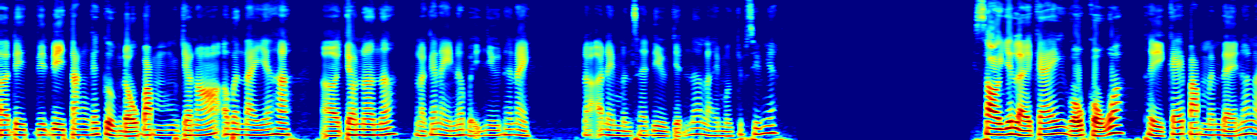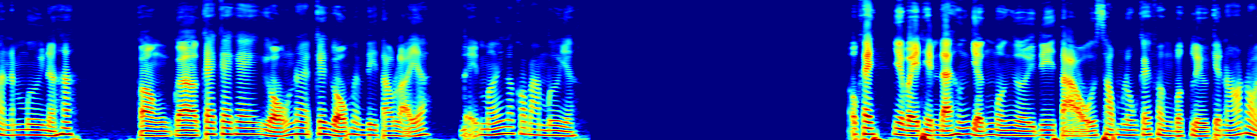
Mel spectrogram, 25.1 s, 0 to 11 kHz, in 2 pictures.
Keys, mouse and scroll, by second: 5.4 click, 8.2 click, 8.7 m, 8.8 middle click, 8.9 scroll down 1, 9.0 middle click, 10.2 click, 12.5 middle click, 13.1 scroll up 1, 13.5 click, 15.6 middle click, 16.9 click, 18.0 KP_5, 18.4 middle click, 18.8 click, 18.8-20.4 scroll down 1, 20.4 click, 20.4 scroll up 1, 20.5-21.9 scroll down 1, 23.3 scroll up 1.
